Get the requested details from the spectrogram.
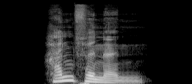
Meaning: inflection of hanfen: 1. strong genitive masculine/neuter singular 2. weak/mixed genitive/dative all-gender singular 3. strong/weak/mixed accusative masculine singular 4. strong dative plural
- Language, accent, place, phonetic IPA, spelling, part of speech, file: German, Germany, Berlin, [ˈhanfənən], hanfenen, adjective, De-hanfenen.ogg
